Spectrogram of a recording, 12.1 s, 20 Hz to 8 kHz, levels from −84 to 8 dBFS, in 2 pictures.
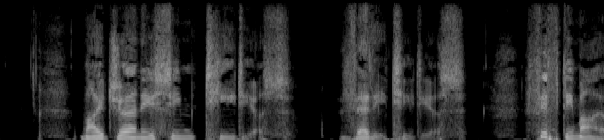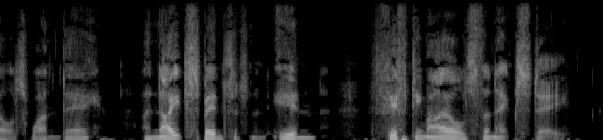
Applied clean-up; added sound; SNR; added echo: none; none; none; none.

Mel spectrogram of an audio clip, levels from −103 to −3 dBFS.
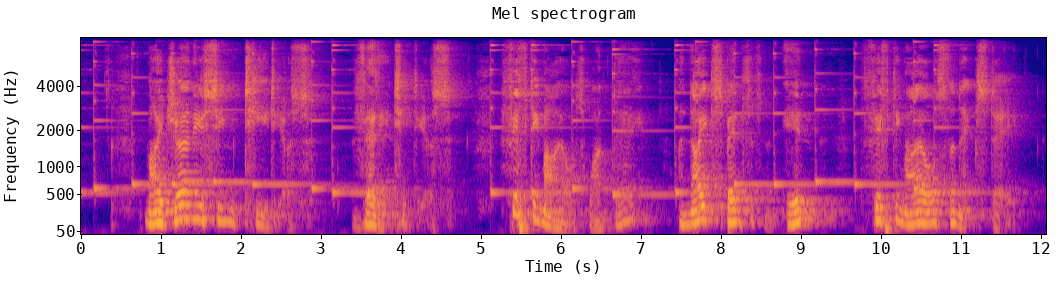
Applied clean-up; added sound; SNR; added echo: none; Doorbell; 11 dB; reverberation time 0.8 s.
